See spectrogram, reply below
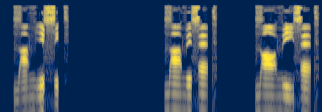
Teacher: The stress is on the second syllable, and the e sound in the first syllable is like the e in bet.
